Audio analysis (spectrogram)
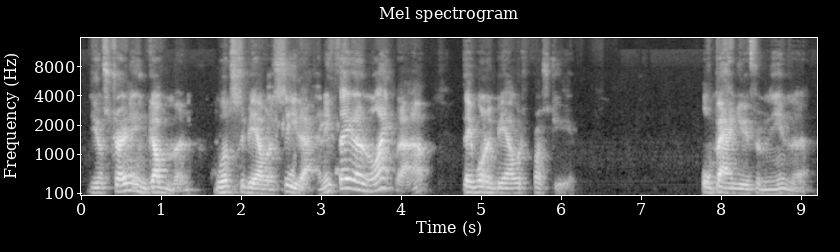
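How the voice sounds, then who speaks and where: An English man hosting a casual online political chat, halting and searching for words, with many ums and restarts. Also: fairly low pitch, gravelly, fairly bright tone. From England. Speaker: host. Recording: echoey room.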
